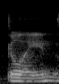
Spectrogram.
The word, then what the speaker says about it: Ghislaine: So this one reporter allegedly claims that he attracts Ghislaine, is that how you say it? Ghislaine's yeah.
